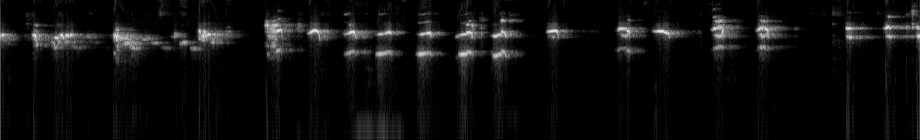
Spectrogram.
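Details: Female greater green leafbird calling to a male: a series of short, clear chirped notes, some paired with a lower tone, repeated about twice per second with brief gaps, no other sounds.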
